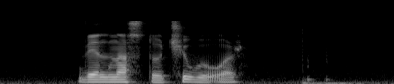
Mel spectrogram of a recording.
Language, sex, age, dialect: Faroese, male, 15-35, Suðurstreymoy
